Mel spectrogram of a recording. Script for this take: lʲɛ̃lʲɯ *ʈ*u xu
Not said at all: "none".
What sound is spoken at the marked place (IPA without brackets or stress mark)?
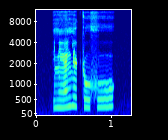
ʈ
